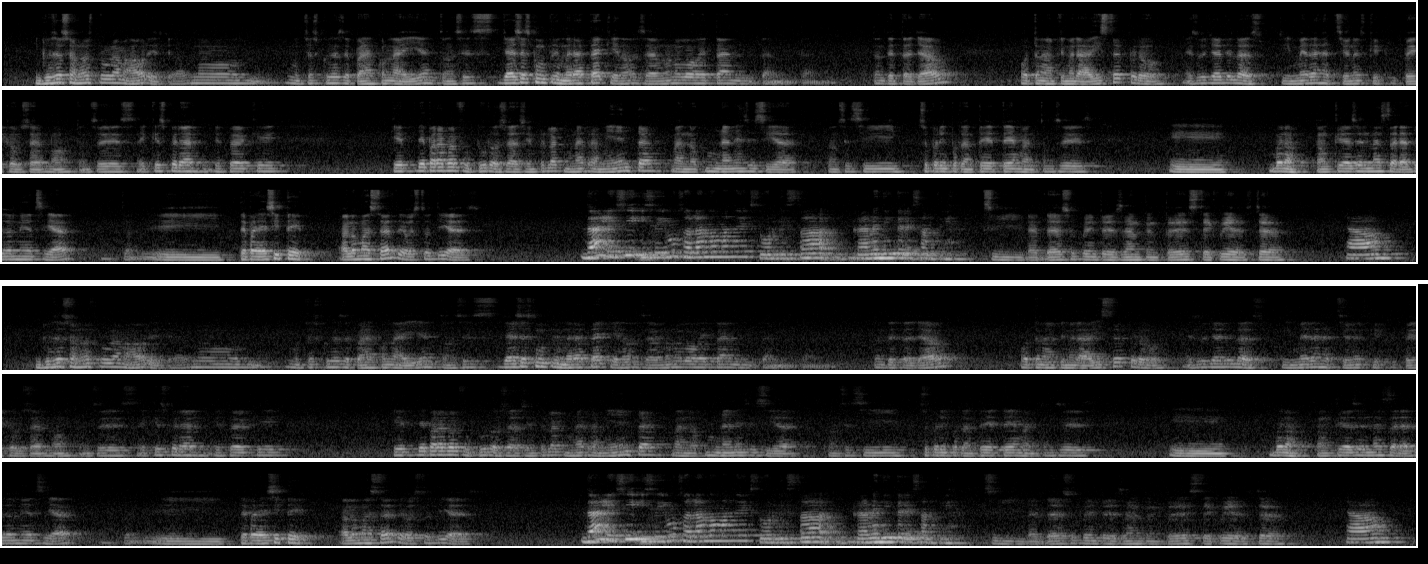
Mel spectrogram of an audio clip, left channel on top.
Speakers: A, on the left; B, in the centre.
A: incluso son los programadores, ya uno, muchas cosas se pagan con la IA, entonces ya ese es como el primer ataque, ¿no? O sea, uno no lo ve tan, tan, tan, tan detallado o tan a primera vista, pero eso ya es de las primeras acciones que, que puede causar, ¿no? Entonces hay que esperar, hay que esperar que, que depara para el futuro, o sea, siempre la como una herramienta, más no como una necesidad. Entonces sí, súper importante el tema. Entonces, eh, bueno, tengo que hacer unas tareas de la universidad. Entonces, y ¿te parece si te hablo más tarde o estos días?
B: Dale, sí, y seguimos hablando más de esto porque está realmente interesante.
A: Sí, la verdad es súper interesante, entonces te cuidas, chao.
B: Chao.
